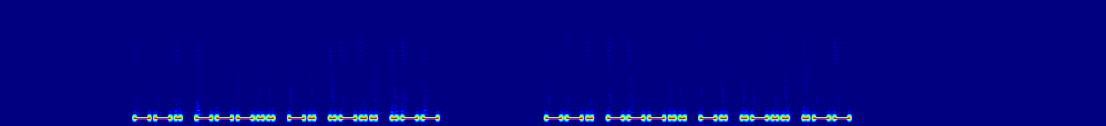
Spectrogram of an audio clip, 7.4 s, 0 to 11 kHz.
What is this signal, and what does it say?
Morse code, heard as a keyed tone, about 36 wpm, 700 Hz. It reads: G8NLW G8NLW
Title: DXCC-100 Call Signs - 5 Characters - Repeated 2x - 35wpm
